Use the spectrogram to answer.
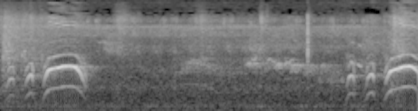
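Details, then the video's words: Greater Racket-tailed Drongo calling in forest at Kulen National Park, Cambodia, by a drinking pool: a loud arched, ringing note preceded by short stuttering clicks, repeated after about three and a half seconds, with faint other birds behind. "The call from Greater Racket-tailed Drongo"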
